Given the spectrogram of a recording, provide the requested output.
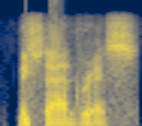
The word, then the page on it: misaddress: American English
